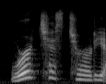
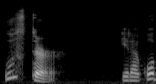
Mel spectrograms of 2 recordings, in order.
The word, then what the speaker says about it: Worcester: 그리고 이 곳이 실제로 지금도 존재하는 곳이고 발음이 월체스터이 아니라 우스터이라고 말씀을 드린 적이 있습니다.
